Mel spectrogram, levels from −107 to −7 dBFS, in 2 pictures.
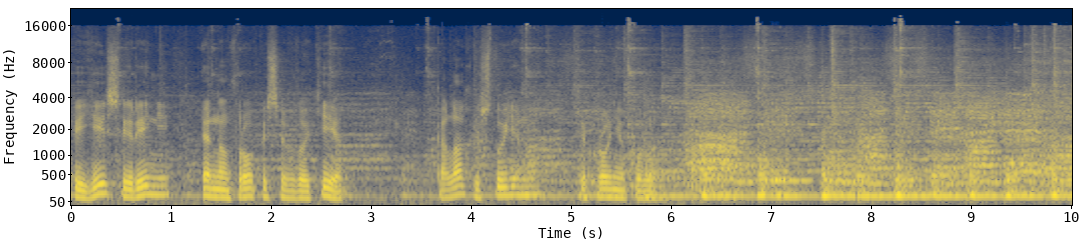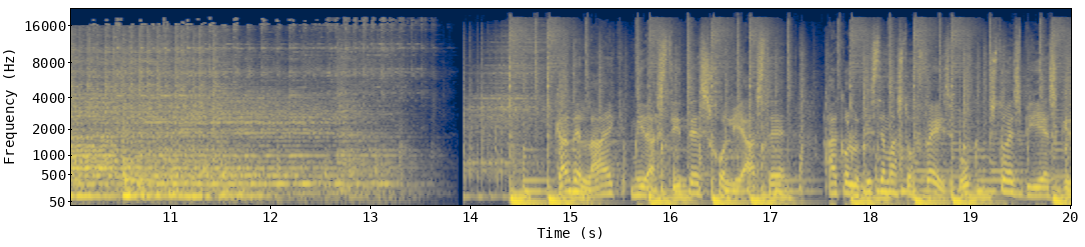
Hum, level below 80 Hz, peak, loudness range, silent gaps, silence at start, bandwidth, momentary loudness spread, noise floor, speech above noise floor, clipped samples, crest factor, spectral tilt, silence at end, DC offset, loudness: none; -28 dBFS; -2 dBFS; 5 LU; 13.88-13.92 s; 0 s; 19.5 kHz; 12 LU; -47 dBFS; 30 dB; under 0.1%; 16 dB; -6 dB/octave; 0 s; under 0.1%; -18 LUFS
